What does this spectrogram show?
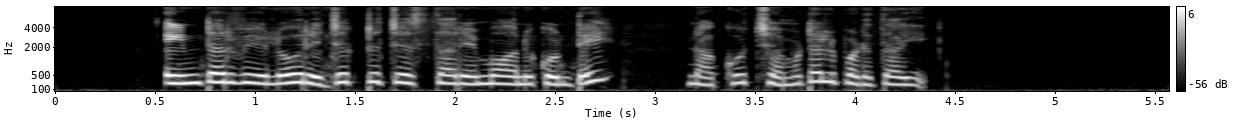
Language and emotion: Telugu, fearful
